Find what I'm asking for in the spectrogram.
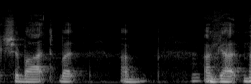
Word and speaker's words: Shabbat: Now, the Hebrew pronunciation for that is Shabbat. So you will hear the word Shabbat all the way through episode 2.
